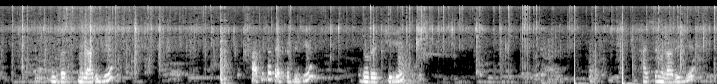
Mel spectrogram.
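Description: A spatula scrapes and stirs in a frying pan.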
